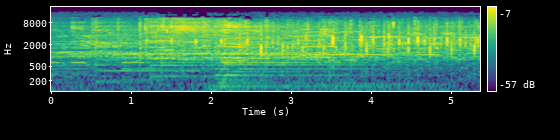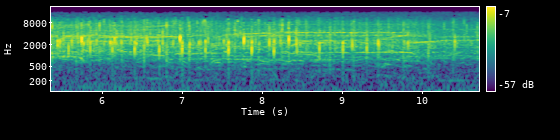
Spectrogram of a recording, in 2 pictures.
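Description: The rock band's final chord rings out and fades over the first couple of seconds, then a crowd applauds and cheers, with many sharp claps and shouts.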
